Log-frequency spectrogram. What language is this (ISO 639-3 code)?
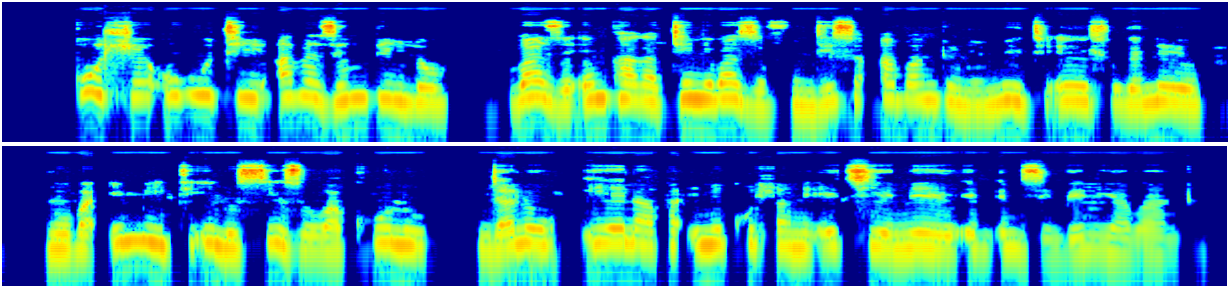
nde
